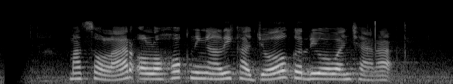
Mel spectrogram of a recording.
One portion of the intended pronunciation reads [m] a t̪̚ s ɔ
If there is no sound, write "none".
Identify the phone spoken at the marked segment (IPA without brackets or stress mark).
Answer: m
